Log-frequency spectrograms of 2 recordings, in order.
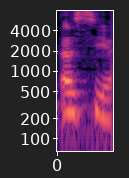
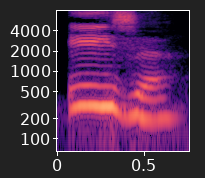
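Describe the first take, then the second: First: The middle consonant is a hissing 's' sound. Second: The middle consonant is a voiced 'zh' sound. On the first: The speaker calls it wrong. "وليست آسيا" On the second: The speaker calls it right. "ايجا ايجا"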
